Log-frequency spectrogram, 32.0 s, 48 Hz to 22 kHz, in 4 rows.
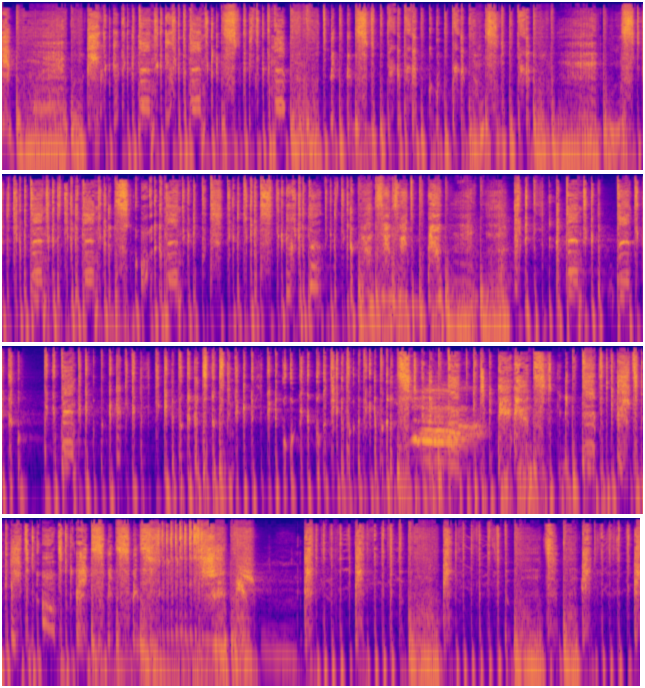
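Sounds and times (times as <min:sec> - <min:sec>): beatboxing: 0:00.0 - 0:32.0.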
